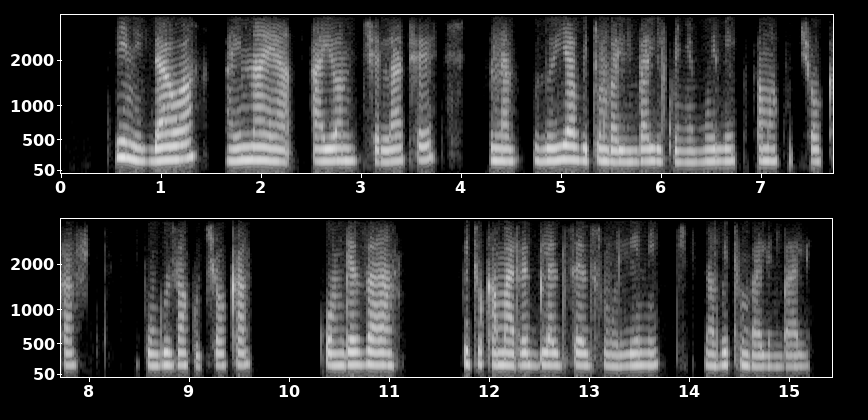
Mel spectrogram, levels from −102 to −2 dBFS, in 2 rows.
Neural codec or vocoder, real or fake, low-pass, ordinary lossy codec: none; real; 3.6 kHz; Opus, 16 kbps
